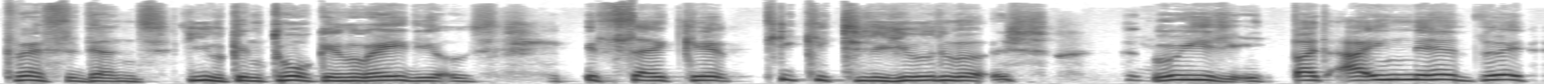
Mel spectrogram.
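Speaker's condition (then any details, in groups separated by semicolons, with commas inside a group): Cerebral palsy; feet opposite of Charlie Chaplin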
